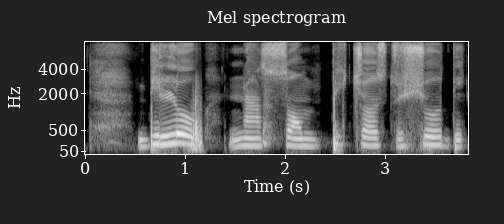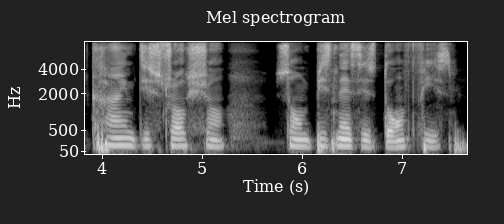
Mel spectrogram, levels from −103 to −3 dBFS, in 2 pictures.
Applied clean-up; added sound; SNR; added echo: neural mask model Resemble Enhance denoiser.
